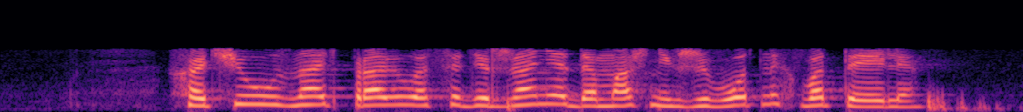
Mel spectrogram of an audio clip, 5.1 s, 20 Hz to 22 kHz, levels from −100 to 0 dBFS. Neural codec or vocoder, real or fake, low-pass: none; real; 3.6 kHz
